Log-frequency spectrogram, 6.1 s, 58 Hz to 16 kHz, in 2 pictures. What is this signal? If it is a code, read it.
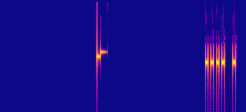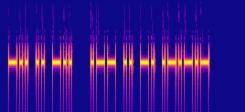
Morse code, heard as a keyed tone, about 34 wpm, 700 Hz. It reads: HE DID WIN.
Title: Sentences from Top 1500 Words 35wpm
